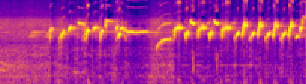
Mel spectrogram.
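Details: Short burst of song from a caged goldfinch hybrid from Temara: lively high twitters, a sustained thin whistle, a rising upslurred note, then rapid, evenly spaced chirps.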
